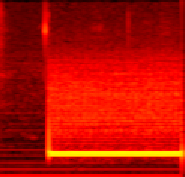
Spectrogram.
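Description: household object, telephone ringing

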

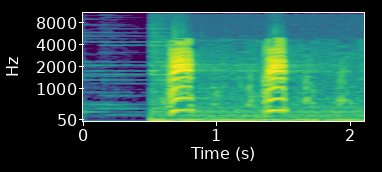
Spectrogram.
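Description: bird, duck quacking

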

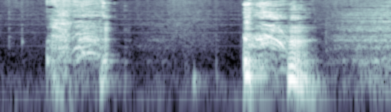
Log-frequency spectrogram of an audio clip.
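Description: human body sound, cough

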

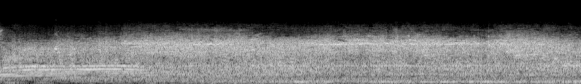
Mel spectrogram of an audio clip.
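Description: vehicle, train passing with whistle

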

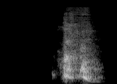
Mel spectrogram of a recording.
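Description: human body sound, sneeze

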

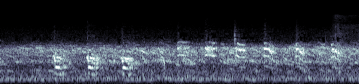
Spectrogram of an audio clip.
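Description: bird, tom turkey gobbling

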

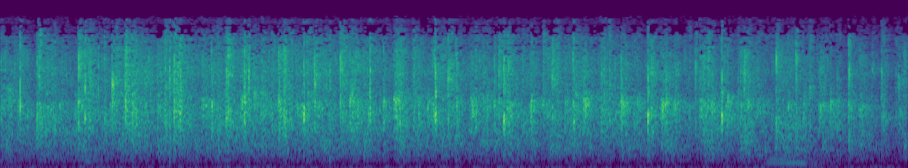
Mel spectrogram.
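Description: crowd, round of applause

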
